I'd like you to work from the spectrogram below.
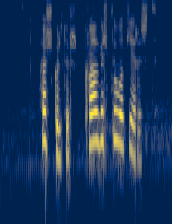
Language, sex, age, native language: Icelandic, female, 30-39, Icelandic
